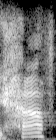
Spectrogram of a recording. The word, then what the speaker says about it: half: You only had two parts, okay, so this is going to be she half contemplated sleeping. So a couple things. First up, the L is silent.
